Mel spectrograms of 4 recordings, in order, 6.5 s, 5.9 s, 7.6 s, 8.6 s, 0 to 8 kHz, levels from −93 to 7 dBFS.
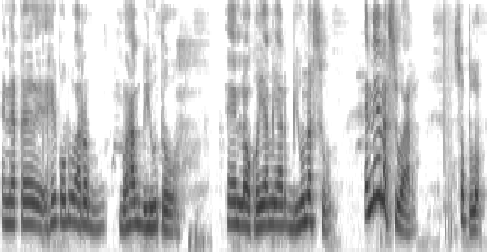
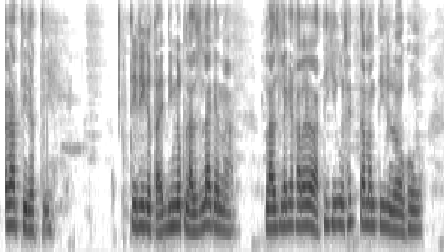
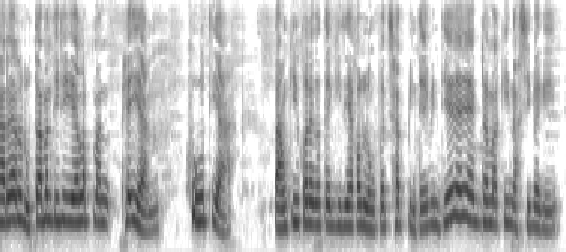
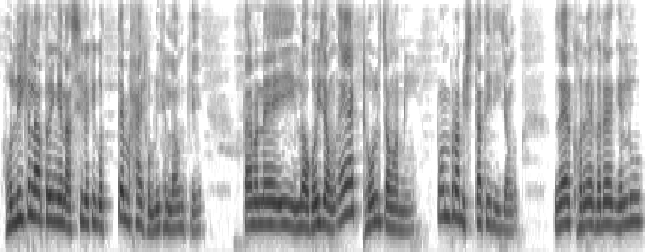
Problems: none marked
